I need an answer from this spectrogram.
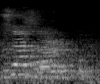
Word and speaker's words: सर्प: स र बोलेंगे फिर प, सर्प। मीशु तो क्या बोलेंगे सर्प।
